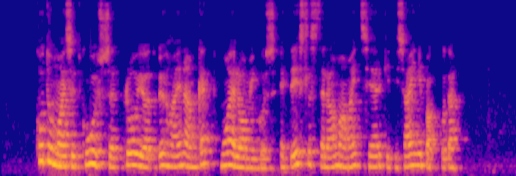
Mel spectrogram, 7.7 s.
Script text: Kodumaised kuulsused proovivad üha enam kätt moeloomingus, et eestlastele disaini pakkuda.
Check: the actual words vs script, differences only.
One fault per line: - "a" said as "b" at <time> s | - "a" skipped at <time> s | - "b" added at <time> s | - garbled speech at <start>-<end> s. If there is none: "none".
- "oma maitse järgi" added at 5.0 s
